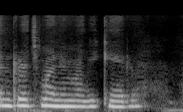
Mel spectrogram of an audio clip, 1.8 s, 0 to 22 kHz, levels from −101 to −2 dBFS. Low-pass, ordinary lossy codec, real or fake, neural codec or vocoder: 19.8 kHz; AAC, 32 kbps; fake; codec, 44.1 kHz, 2.6 kbps, DAC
